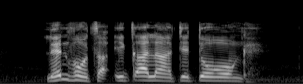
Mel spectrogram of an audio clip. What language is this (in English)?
Swati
